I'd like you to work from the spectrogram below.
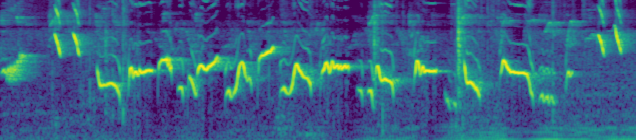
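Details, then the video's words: Champion Medan white-rumped shama singing as a lure for mute shamas: a lively string of clear whistled notes, each bending up then down, delivered rapidly with a few very high thin accents. "Masteran Murai Batu Medan Berprestasi !! Murai juara,, cocok pancing murai lain yg bisu"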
